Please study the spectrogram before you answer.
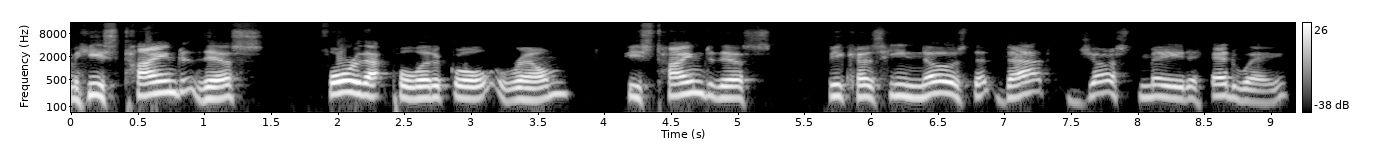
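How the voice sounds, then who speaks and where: A man's voice: high-pitched, darkish tone, no echo. A man hosting a livestream, talking casually and cautioning his audience, often repeating phrases and addressing them directly. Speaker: host. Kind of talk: livestream commentary.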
